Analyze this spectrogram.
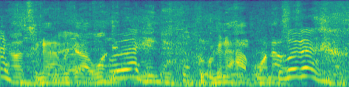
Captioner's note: excited chatter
